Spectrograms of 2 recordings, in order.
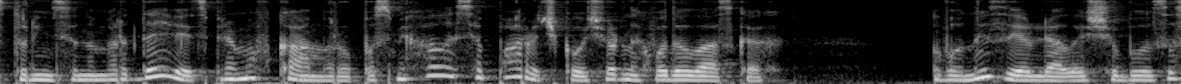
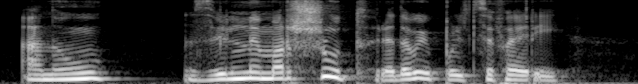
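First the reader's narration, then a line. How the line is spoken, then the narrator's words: Huge person barking. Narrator (Ukrainian): гаркнула гора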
